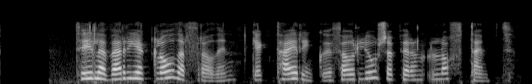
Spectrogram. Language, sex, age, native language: Icelandic, female, 30-39, Icelandic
